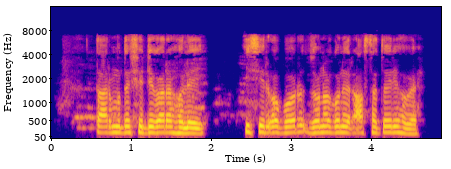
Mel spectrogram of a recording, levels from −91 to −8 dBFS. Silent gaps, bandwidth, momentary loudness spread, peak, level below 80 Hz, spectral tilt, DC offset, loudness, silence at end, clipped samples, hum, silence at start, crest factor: none; 7.4 kHz; 7 LU; -2 dBFS; -52 dBFS; -5 dB/octave; under 0.1%; -15 LUFS; 0.3 s; under 0.1%; none; 0.3 s; 14 dB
